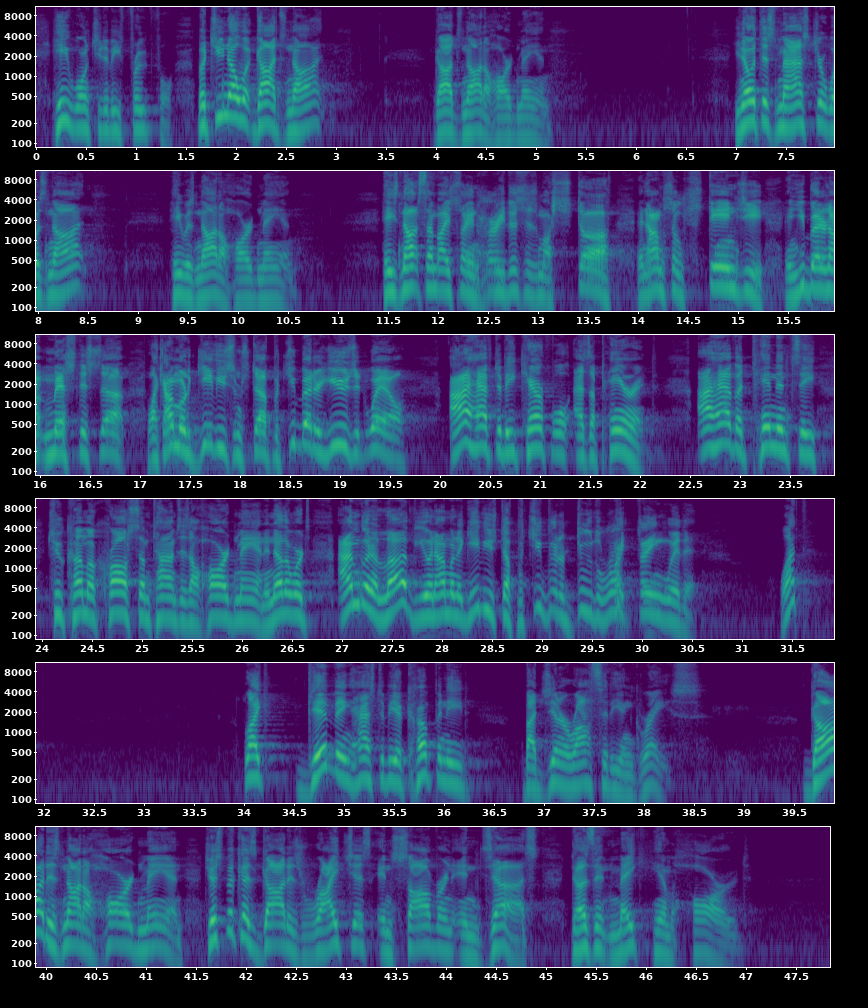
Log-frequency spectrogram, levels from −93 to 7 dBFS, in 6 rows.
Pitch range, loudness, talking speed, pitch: 155-200 Hz, -32 LUFS, 170 wpm, 180 Hz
